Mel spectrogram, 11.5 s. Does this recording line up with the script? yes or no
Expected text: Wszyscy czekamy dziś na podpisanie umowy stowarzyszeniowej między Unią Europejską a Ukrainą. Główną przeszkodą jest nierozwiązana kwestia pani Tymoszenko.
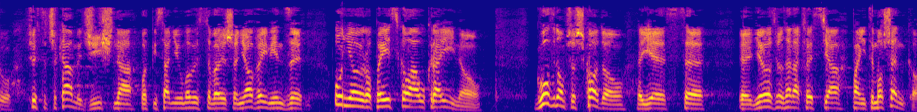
yes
